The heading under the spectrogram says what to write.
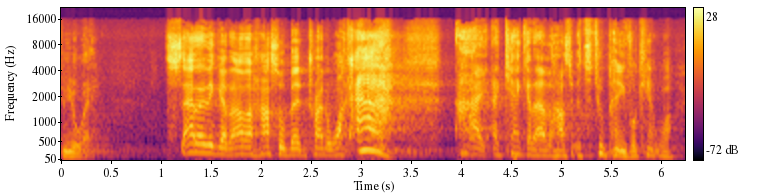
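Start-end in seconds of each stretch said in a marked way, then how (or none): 2.9-3.4 pain cry. Retold or imitated. Pain on trying to walk.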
